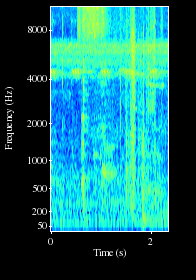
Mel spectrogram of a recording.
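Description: Evening insect chorus: a steady, high-pitched, unbroken chirring, with two light clicks of utensils on plates about half a second and a second and a half in.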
